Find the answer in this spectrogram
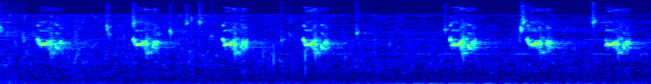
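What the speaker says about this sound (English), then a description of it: "I'm sorry, is that chirping?" A bird chirps inside a tunnel, giving about seven short, bright, evenly spaced chirps at a steady rhythm against a quiet, hollow background.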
